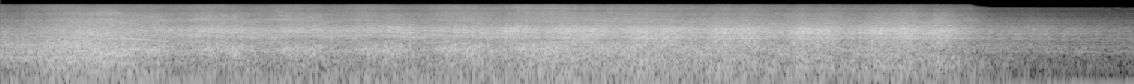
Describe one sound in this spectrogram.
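Train wheels clatter rhythmically over the rail joints.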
